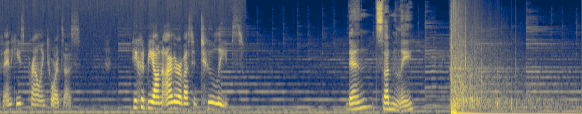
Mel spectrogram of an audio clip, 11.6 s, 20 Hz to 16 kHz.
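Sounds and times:
speech: 0.0 - 1.7, 2.6 - 4.9, 7.0 - 8.4
single gunshot fired in the desert to scare off a cougar: 9.0 - 11.1.

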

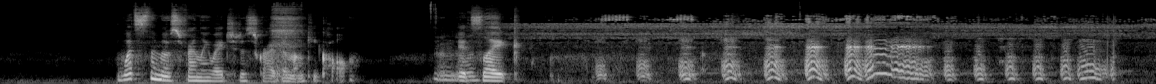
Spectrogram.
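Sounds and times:
speech: 1.2 - 3.6, 4.3 - 6.9
thin steady insect buzz: 4.6 - 11.5
two owls hooting: 4.8 - 11.5.

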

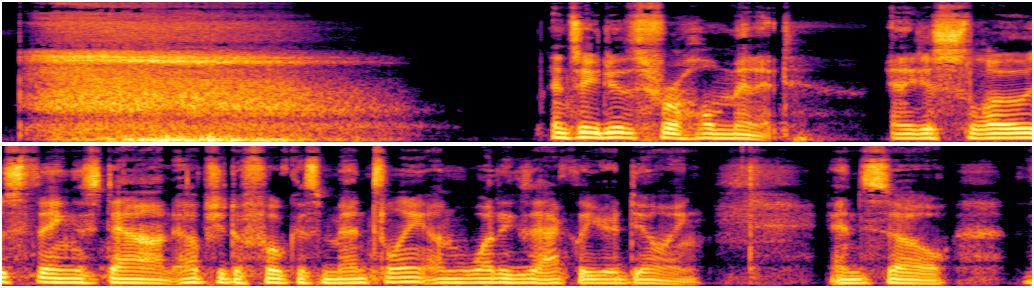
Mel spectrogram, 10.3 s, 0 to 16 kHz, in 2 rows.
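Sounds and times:
slow breath drawn during a paced breathing exercise: 0.0 - 2.2, 8.7 - 9.2, 9.9 - 10.2
speech: 2.8 - 10.2.

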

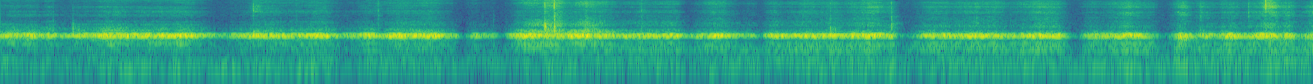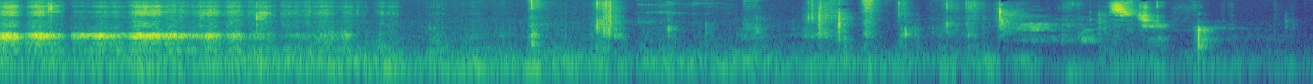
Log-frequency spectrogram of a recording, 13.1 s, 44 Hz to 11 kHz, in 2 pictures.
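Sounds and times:
pencil tracing on paper: 0.0 - 9.0.

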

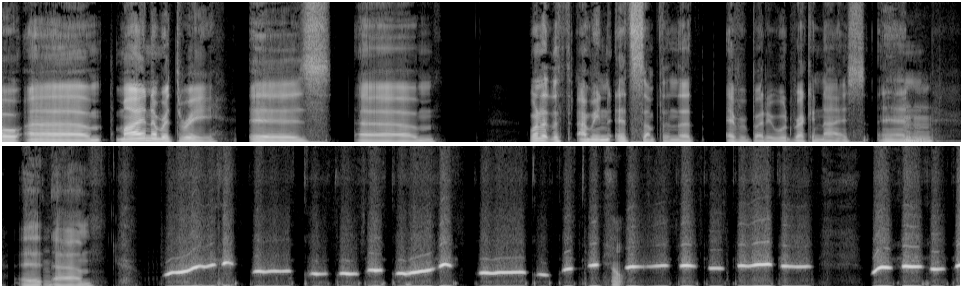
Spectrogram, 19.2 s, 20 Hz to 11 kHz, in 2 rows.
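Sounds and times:
speech: 0.0 - 4.4, 5.3 - 10.6, 15.7 - 16.0
person whistling a disco-era pop melody: 11.2 - 19.1.

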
